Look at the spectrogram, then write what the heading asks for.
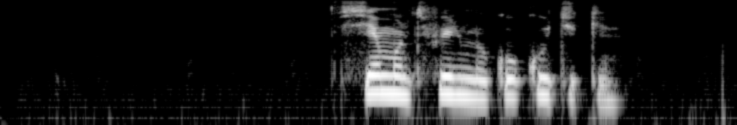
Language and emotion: Russian, neutral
